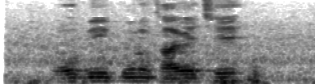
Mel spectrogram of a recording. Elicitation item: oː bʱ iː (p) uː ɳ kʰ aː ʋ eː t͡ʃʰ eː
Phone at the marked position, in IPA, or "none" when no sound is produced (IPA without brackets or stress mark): k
